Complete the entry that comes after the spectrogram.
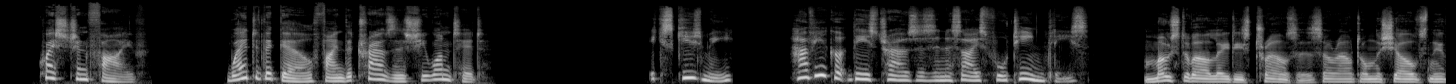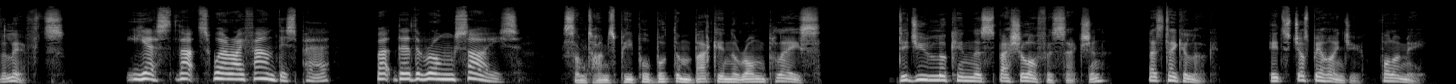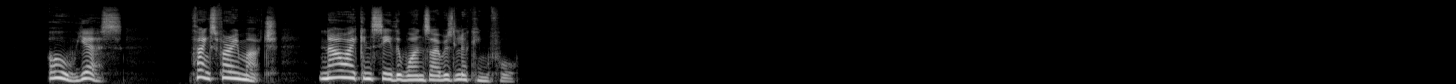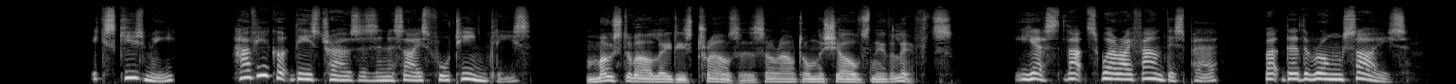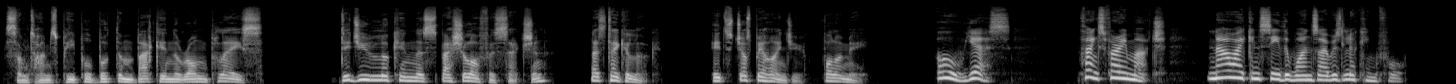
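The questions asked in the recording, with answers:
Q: Where did the girl find the trousers she wanted?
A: In the special offers section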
